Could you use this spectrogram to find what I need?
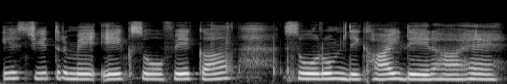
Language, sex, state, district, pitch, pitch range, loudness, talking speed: Hindi, female, Jharkhand, Palamu, 250 Hz, 240-265 Hz, -13 LUFS, 140 wpm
